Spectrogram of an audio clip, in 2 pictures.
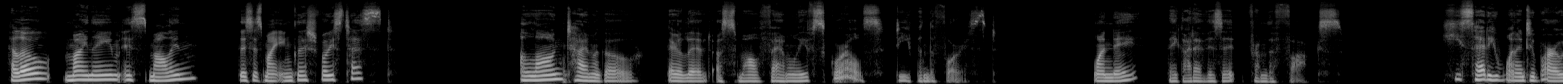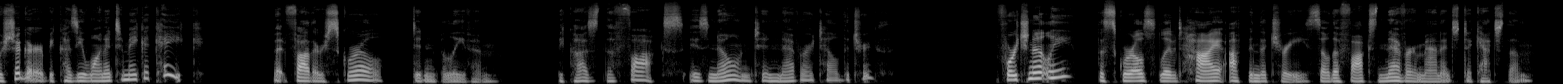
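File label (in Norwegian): Norwegian engelsk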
